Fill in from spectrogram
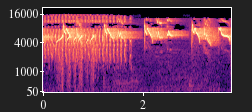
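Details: Lure mix of mantenan and pelatuk beras white-eyes: quick high chirps with a soft trill, then abrupt separate phrases of high descending whistles.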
